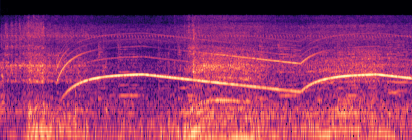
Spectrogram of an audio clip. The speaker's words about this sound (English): Just go! And hit the siren, baby!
